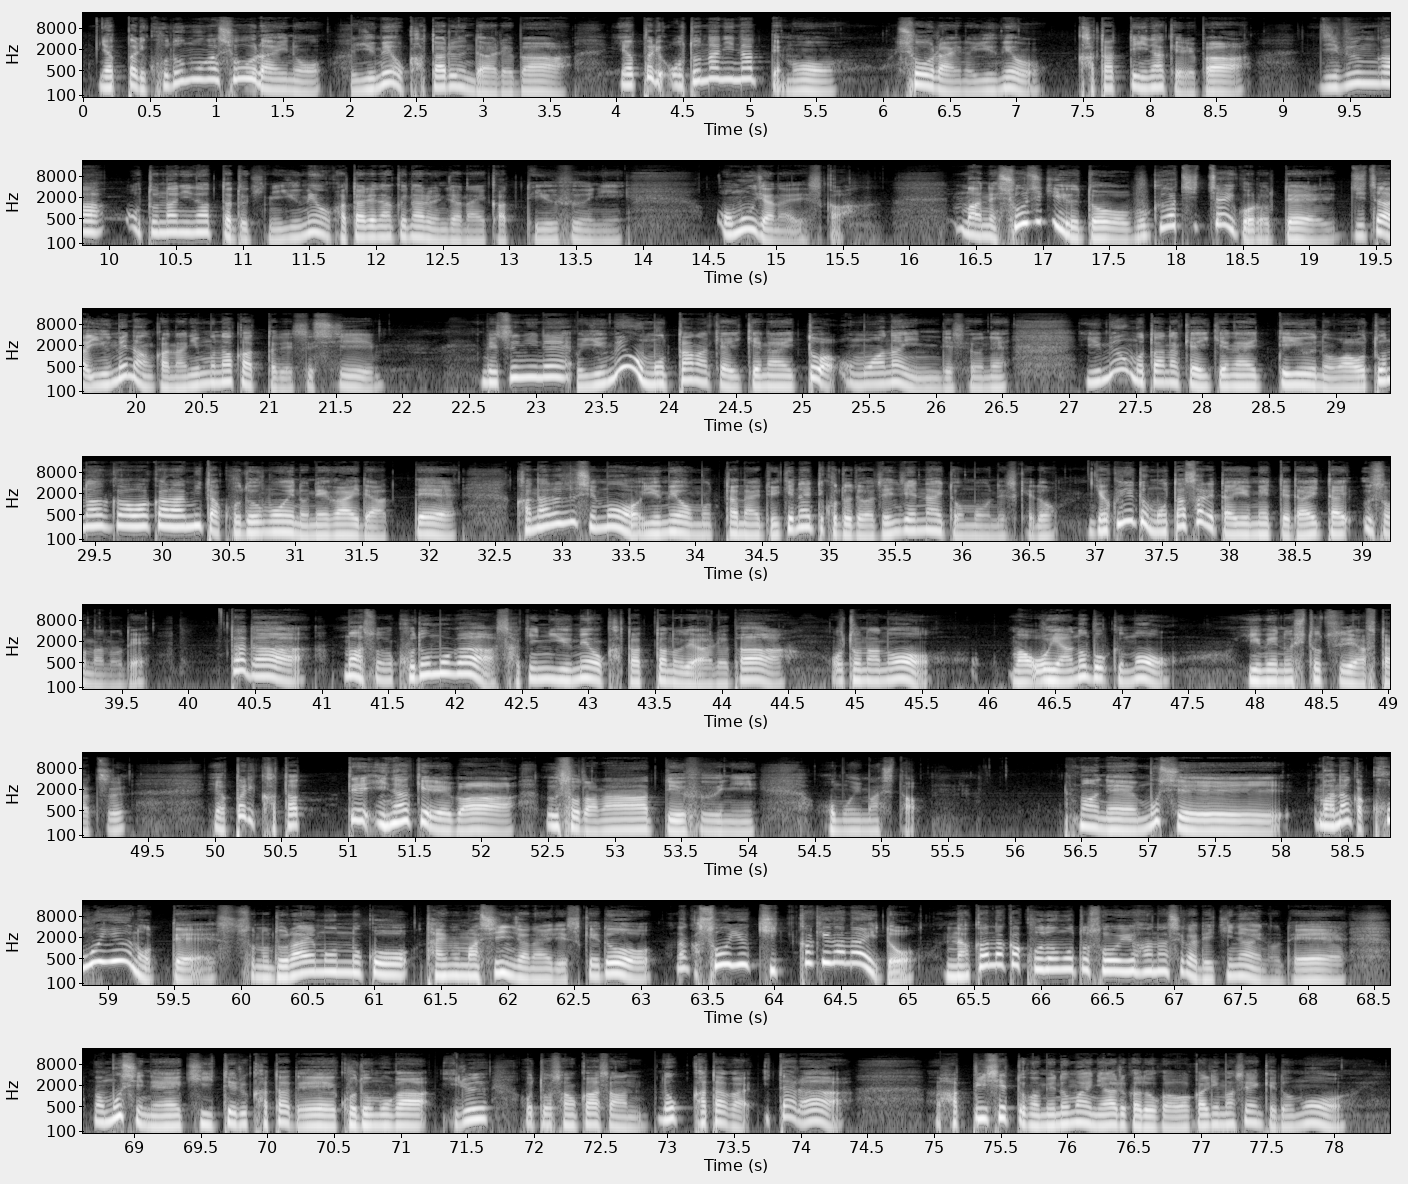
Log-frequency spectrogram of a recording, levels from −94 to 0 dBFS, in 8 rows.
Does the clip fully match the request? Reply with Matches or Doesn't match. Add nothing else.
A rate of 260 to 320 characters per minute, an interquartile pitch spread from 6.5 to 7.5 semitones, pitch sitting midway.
Matches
